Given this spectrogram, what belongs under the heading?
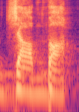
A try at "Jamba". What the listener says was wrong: I don't know whe I'm pronouncing it right, but it's there's an M. Jamba, I think.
